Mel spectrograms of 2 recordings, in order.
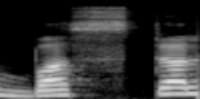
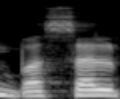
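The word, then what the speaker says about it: bustle: तो यहाँ पर देखिए, इसको बस्टल नहीं पढ़ेंगे, बस पढ़ दिया BUS, और TLE टल पढ़ दिया, नहीं, बसल पढ़ेंगे, क्योंकि T है ना वो साइलेंट है।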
